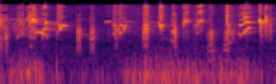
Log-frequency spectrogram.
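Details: Javan myna lure song full of mimicked phrases: rapid sharp whistles, chips and harsh bursts run almost continuously, some notes sliding up or down, over a steady low background rumble.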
